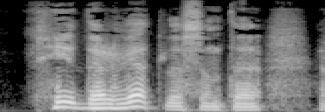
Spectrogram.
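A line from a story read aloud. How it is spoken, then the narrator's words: Laughing. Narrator (Russian): рассмеялся Матиус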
